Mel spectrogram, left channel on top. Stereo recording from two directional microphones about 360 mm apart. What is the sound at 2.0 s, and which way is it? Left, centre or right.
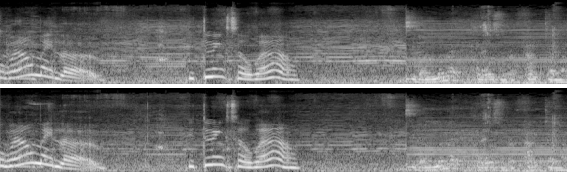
Speech, right.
